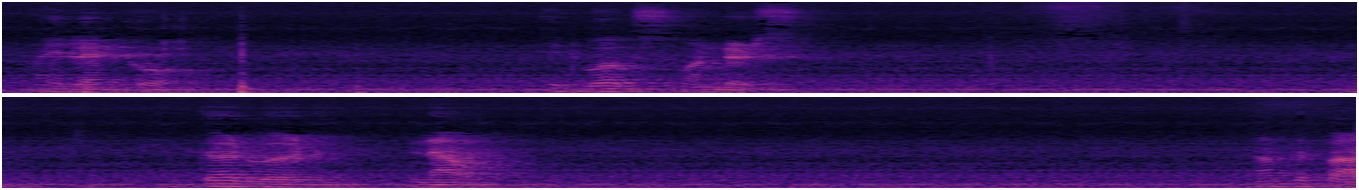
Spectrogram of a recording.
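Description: An elderly man speaks slowly and calmly through a microphone in an echoing hall, with long pauses.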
